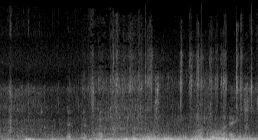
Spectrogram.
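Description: A fish splashes in the water as a net scoops it up.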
